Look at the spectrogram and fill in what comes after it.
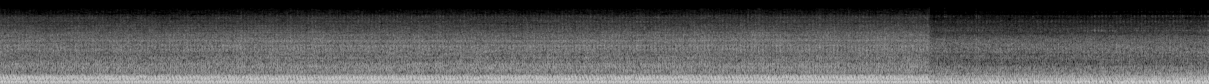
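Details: Snow blower that stalled in wet snow, after main jet cleaned with a clipped wire: small single-cylinder engine holds a steady, even drone with no surging, hunting or stalling; normal running.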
